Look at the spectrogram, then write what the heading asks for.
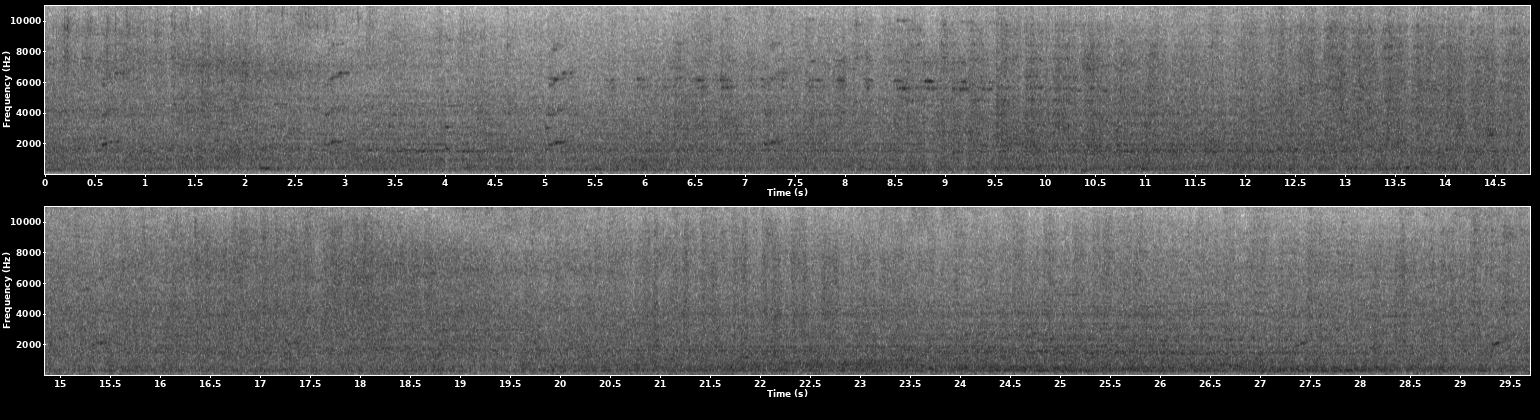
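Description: Freight train's tank cars and boxcars rolling past, steel wheels running steadily on the rails.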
